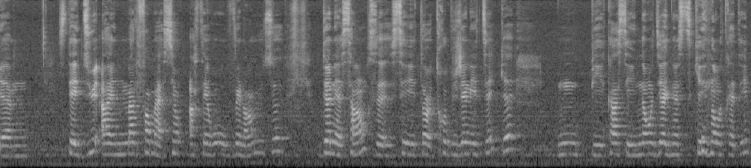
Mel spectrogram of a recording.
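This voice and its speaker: A Québécois woman in her thirties shares a personal testimony as a panelist. She goes very slowly and haltingly, leaving gaps between phrases. The room is echoey, with faint noise behind her. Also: medium pitch, fairly even intonation. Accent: Québécois French. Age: 30s. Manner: halting, with long pauses from aphasia. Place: echoey room before live audience. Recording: roomy echo, faint background noise.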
